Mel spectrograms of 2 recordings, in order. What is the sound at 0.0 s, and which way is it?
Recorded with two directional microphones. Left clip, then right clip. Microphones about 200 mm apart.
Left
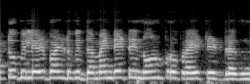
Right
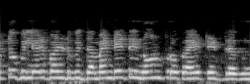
A woman's voice, 30° left (ahead or behind).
